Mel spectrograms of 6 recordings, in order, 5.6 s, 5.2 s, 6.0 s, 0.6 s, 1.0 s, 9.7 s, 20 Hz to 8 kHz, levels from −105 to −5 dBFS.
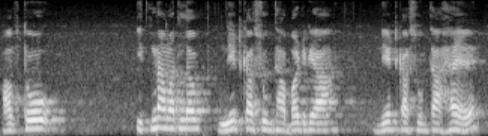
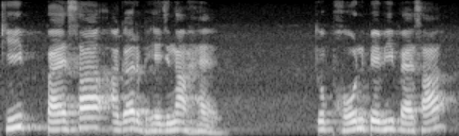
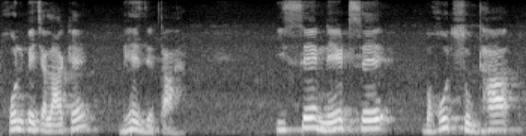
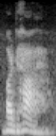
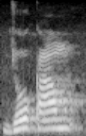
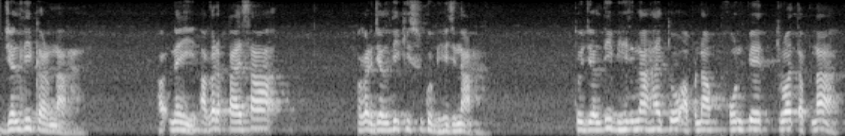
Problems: none marked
